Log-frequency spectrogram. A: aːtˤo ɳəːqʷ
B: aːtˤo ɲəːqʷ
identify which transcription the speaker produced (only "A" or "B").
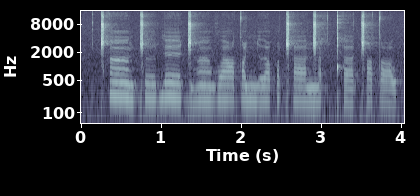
B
